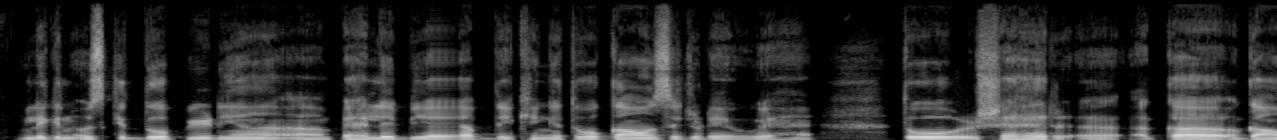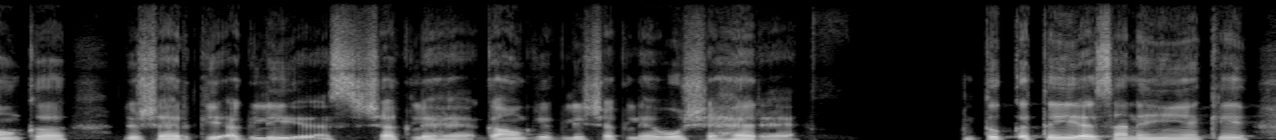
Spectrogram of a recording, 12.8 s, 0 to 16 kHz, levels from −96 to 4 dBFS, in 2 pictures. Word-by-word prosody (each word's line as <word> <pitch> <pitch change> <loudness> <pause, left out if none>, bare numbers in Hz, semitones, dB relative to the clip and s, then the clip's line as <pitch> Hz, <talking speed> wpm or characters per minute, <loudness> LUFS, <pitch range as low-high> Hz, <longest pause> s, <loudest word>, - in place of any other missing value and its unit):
लेकिन 130 +2 -1
उसकी 125 +3 -2
दो 130 +2 +3
पीढ़ियाँ 135 +1 -1
अ, 110 - -3
पहले 115 +4 +2
भी 120 -2 -3
अ, 120 0 +2
आप 115 - -1
देखेंगे 120 +4 -4
तो 140 - -3
वो 150 - +4
गाँव 145 -1 +4
से 105 -3 -3
जुड़े 95 0 -3
हुए 95 +2 -5
हैं। 95 +2 -13 0.5
तो 135 -1 +6
शहर 145 +6 +2
अ, - - -6
अ, - - -6
का 130 -2 +7 0.2
गाँव 120 +4 +3
का 135 -1 +3 0.3
जो 115 - 0
शहर 120 +3 +1
की 140 - -2
अगली 140 +3 -2 0.2
शक्ल 135 -3 -2
है 95 -1 -3
गाँव 120 +3 +3
की 130 - -3
अगली 130 +3 -7
शक्ल 115 -4 -5
है 130 - 0
वो 140 +2 +2
शहर 105 -1 +1
है। 90 - -5 1.0
तो 135 - +3
कतई 165 +5 +2
ऐसा 135 +8 +3
नहीं 145 +2 0
है 155 - -2
कि 160 0 +1
अ, - - -10
130 Hz, 210 wpm, -23 LUFS, 115-140 Hz, 1.0 s, का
